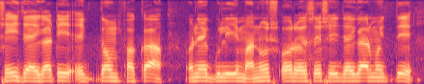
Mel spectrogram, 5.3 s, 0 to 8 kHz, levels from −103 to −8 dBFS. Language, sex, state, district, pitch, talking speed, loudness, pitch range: Bengali, male, Assam, Hailakandi, 130 Hz, 115 wpm, -15 LUFS, 125-135 Hz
